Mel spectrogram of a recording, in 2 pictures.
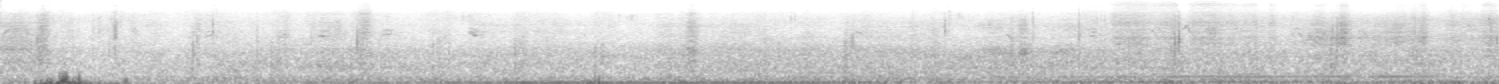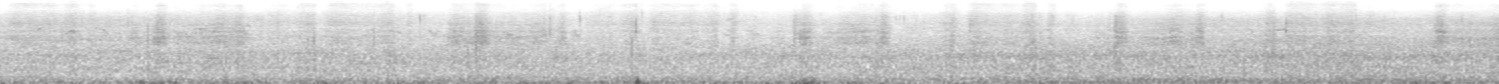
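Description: Footsteps tap on a concrete pavement.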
